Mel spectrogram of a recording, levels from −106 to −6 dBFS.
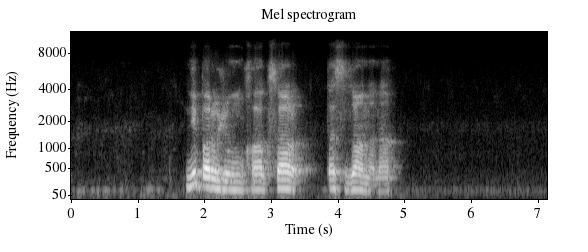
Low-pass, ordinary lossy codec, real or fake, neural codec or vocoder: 7.2 kHz; Opus, 16 kbps; real; none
